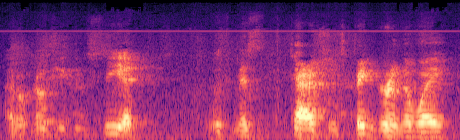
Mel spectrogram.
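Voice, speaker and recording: A woman reading a children's science book aloud as a storyteller, explaining to kids with expressive wonder and chatty asides. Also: low-pitched, fast. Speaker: storyteller and show host. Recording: echoey room with faint noise.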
